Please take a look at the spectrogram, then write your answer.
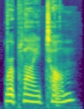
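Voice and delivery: ordinary delivery

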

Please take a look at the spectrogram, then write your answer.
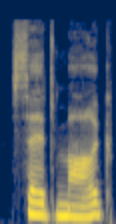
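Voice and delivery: usual speaking voice

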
